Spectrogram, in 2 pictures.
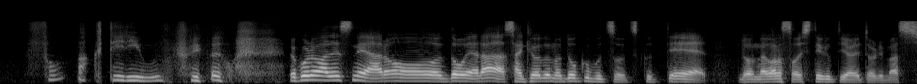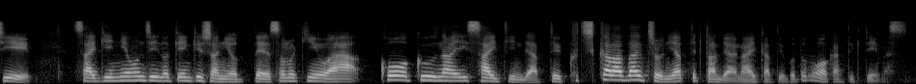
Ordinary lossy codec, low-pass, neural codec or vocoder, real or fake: none; none; codec, 16 kHz, 0.3 kbps, FocalCodec; fake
